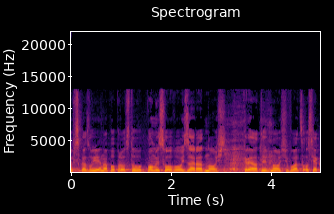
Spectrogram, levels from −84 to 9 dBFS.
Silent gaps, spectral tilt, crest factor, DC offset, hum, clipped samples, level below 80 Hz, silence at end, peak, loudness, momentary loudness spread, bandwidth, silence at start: none; -6 dB/octave; 14 dB; under 0.1%; none; under 0.1%; -44 dBFS; 0 s; -4 dBFS; -18 LUFS; 5 LU; 13.5 kHz; 0 s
